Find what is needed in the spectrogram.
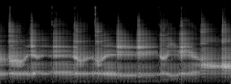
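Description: Bamboo jaw harp (Balinese genggong) played in a fast, even rhythm, about six or seven twangs a second over a steady drone. Between twangs its bright overtones slide up and down as the player's mouth changes shape.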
